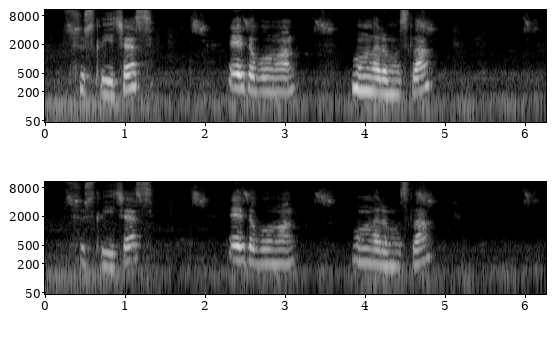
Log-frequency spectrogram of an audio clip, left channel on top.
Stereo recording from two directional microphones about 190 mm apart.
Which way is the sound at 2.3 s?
50° left (ahead or behind).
